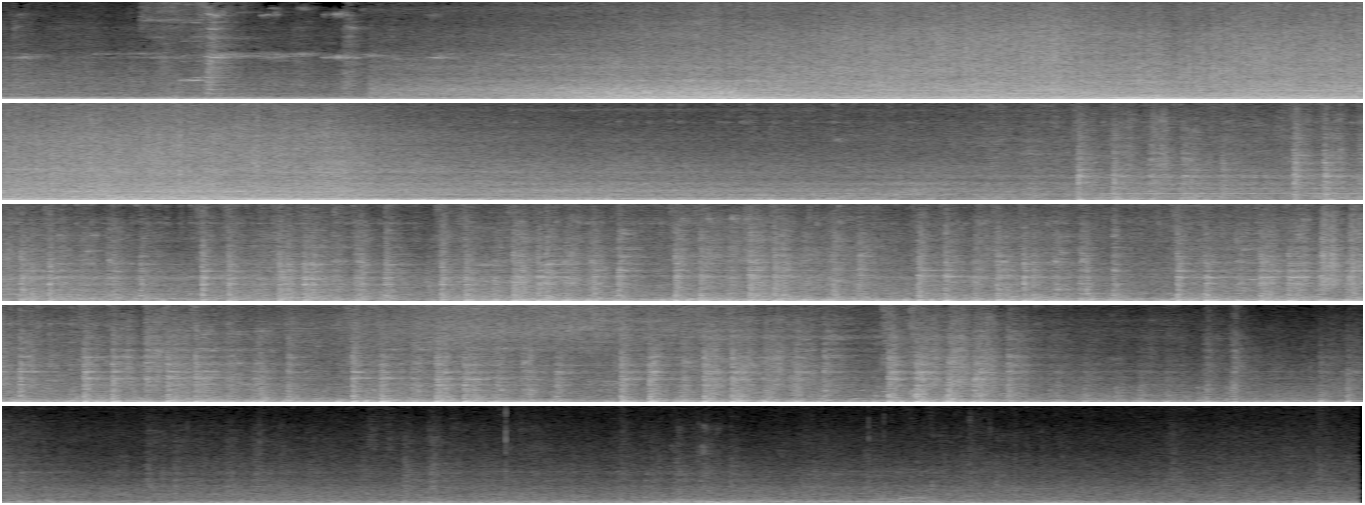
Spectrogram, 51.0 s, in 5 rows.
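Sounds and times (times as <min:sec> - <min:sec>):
low train rumble: 0:00.0 - 0:51.0
train wheels clicking over rail joints: 0:17.9 - 0:44.8.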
